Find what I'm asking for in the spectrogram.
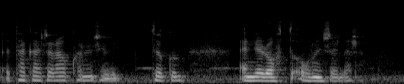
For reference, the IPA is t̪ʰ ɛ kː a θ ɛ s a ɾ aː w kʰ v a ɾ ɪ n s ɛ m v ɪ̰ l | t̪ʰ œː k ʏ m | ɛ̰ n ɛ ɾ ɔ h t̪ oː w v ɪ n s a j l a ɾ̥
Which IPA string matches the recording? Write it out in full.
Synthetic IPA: t̪ʰ a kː a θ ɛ s a ɾ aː w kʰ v a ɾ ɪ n s ɛ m v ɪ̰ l | t̪ʰ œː k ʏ m | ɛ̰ n ɛ ɾ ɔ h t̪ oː w v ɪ n s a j l a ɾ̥

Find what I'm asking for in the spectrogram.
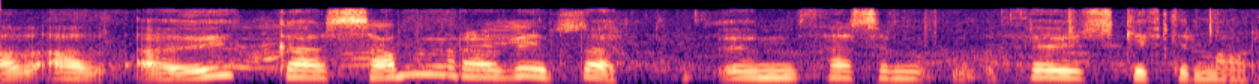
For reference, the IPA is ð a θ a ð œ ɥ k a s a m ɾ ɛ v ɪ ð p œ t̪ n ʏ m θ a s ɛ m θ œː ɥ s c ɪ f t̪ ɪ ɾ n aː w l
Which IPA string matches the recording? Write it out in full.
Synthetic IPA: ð a ð a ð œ ɥ k a s a m ɾ a v ɪ ð p œ t̪ n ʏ m θ a s ɛ m θ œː ɥ s c ɪ f t̪ ɪ ɾ m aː w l

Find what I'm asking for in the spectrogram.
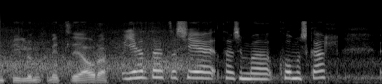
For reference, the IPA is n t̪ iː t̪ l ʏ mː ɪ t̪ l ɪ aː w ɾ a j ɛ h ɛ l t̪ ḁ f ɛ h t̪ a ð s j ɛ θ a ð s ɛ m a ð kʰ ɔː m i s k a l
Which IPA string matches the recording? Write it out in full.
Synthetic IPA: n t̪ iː l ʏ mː ɪ t̪ l ɪ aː w ɾ a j ɛ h ɛ l t̪ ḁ θ ɛ h t̪ a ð s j ɛ θ a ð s ɛ m a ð kʰ ɔː m a s k a l

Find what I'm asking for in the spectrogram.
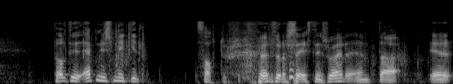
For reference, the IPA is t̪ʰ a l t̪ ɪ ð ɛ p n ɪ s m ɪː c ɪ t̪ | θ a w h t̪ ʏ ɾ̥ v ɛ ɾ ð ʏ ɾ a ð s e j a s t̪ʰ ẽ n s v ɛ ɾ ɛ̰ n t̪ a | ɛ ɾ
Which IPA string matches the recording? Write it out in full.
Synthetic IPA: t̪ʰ a l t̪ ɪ ð ɛ p n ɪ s m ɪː c ɪ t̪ | θ a w h t̪ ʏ ɾ̥ v ɛ ɾ ð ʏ ɾ a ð s e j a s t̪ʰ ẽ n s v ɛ ɾ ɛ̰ n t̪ a | ɛ ɾ

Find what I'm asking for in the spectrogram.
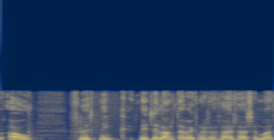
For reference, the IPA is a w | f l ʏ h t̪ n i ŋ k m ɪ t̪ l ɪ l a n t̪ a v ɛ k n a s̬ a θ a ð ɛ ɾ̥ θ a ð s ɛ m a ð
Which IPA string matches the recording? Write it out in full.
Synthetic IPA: a w | f l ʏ h t̪ n i ŋ k m ɪ t̪ l ɪ l a n t̪ a v ɛ k n a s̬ a θ a ð ɛ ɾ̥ θ a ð s ɛ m a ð

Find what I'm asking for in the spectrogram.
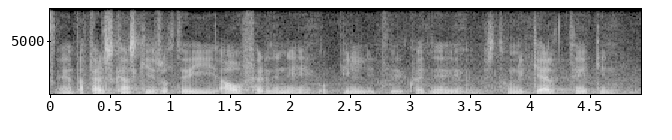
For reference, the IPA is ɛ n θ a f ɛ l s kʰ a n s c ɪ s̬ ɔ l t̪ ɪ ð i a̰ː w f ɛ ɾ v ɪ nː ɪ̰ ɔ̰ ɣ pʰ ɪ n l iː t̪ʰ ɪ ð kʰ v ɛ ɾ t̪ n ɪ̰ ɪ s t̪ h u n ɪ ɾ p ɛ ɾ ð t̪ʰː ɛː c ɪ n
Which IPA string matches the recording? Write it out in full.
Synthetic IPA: ɛ n θ a f ɛ l s kʰ a n s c ɪ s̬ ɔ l t̪ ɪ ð i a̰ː w f ɛ ɾ ð ɪ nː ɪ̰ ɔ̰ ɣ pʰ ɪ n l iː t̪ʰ ɪ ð kʰ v ɛ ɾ t̪ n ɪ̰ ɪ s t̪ h u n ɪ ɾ c ɛ ɾ ð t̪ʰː ɛː c ɪ n

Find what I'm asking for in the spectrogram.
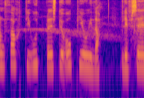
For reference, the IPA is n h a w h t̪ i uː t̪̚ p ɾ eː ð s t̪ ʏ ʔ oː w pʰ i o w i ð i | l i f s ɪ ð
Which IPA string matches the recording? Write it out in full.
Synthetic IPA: n θ a w h t̪ i uː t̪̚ p ɾ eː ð s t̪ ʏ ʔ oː w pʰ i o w i ð a | l ɪ f s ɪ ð

